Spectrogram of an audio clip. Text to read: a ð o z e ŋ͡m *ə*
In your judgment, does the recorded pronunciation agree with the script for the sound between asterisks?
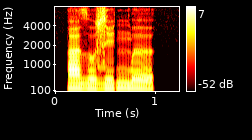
yes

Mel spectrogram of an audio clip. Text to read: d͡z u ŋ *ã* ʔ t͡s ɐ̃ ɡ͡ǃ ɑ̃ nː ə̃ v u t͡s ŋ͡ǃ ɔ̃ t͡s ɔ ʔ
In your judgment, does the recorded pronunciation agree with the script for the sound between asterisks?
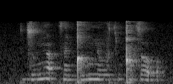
no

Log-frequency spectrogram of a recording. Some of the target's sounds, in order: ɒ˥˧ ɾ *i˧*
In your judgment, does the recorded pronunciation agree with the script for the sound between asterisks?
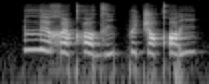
no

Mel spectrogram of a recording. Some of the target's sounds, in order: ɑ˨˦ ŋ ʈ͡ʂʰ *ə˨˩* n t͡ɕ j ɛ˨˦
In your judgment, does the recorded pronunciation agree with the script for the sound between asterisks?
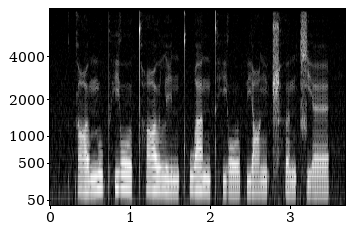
yes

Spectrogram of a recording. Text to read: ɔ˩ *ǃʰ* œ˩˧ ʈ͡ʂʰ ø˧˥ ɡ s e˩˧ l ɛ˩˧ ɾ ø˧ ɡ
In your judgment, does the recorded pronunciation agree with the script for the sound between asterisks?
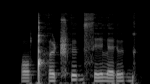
yes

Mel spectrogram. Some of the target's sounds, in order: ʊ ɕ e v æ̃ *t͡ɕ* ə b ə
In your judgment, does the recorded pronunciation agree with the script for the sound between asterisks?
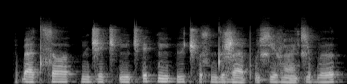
yes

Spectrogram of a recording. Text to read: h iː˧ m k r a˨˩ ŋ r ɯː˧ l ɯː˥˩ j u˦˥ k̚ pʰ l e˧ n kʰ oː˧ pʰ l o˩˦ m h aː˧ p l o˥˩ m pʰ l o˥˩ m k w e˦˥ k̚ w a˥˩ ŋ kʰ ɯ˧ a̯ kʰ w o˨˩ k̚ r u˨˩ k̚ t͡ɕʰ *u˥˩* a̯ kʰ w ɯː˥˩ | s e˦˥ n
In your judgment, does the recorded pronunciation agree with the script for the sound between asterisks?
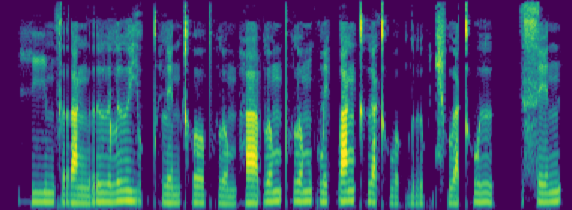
no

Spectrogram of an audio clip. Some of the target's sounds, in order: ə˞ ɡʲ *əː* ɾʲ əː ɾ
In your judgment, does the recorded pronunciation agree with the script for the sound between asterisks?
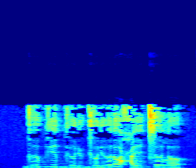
no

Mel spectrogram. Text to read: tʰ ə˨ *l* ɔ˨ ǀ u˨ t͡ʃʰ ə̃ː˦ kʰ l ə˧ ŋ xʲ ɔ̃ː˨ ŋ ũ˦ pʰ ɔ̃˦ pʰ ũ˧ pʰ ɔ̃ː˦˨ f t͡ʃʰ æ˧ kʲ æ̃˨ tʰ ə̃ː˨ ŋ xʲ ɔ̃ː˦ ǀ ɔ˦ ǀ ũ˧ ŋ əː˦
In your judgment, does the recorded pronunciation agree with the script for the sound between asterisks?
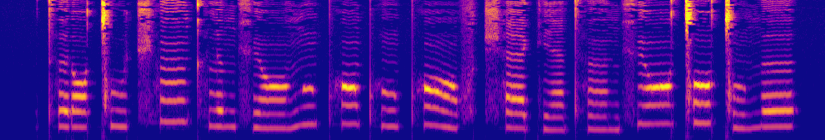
no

